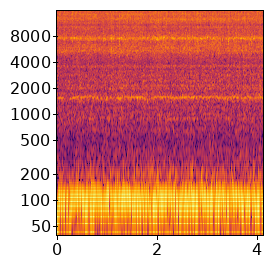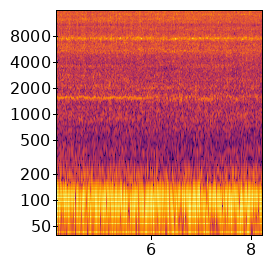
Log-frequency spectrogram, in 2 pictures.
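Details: 1987 Chevrolet K10 4x4 truck, first start after blown head gasket replacement, warming up at idle: smooth, steady low rumble with an even beat, no ticking, knocking or misfire; normal healthy idle after repair.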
